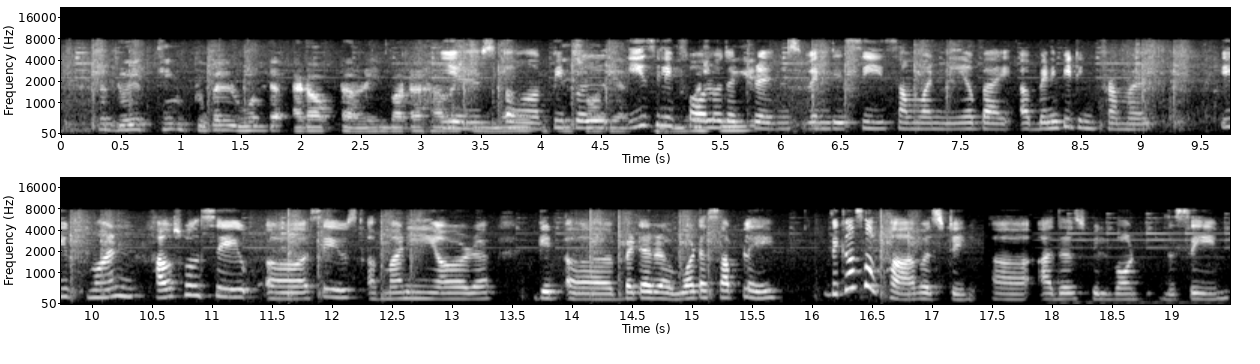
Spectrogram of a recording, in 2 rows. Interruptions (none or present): present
